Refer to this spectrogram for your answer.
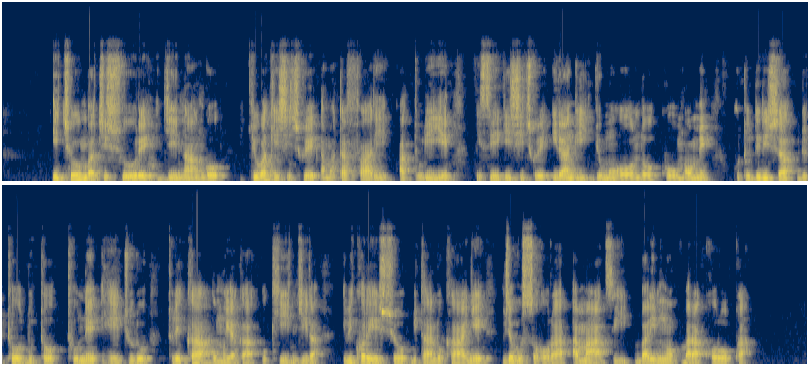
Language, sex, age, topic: Rundi, male, 25-35, education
